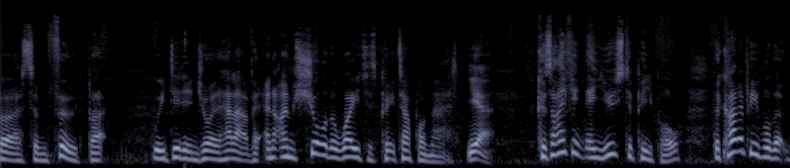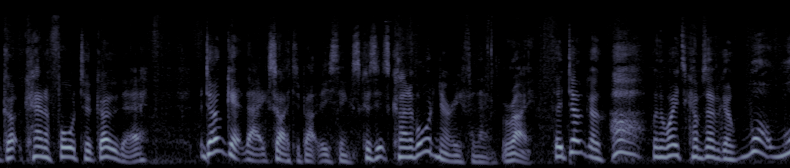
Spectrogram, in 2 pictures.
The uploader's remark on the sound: PUB WALK. Walks to the pub and back with old friend.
